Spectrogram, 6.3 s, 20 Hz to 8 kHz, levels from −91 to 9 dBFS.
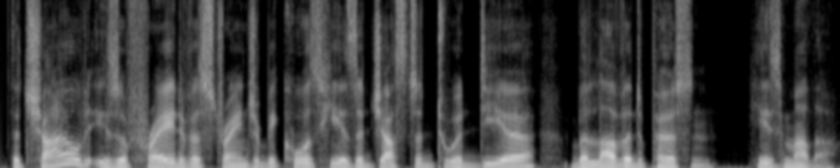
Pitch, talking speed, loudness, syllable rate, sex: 140 Hz, 170 wpm, -18 LUFS, 5.0 syllables/s, male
